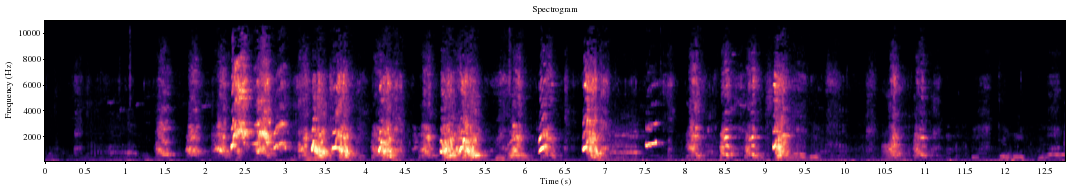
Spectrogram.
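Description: Pit bull barking loudly in a long run of short barks, starting about a second and a half in and thinning out near the end.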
